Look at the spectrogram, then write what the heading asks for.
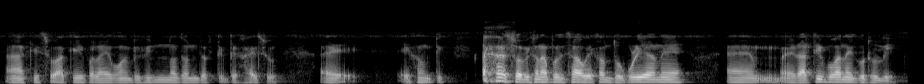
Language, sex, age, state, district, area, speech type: Assamese, male, 45-60, Assam, Lakhimpur, urban, spontaneous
